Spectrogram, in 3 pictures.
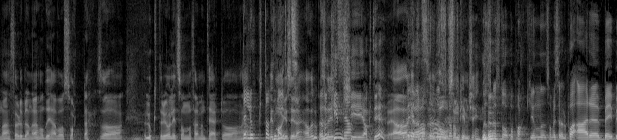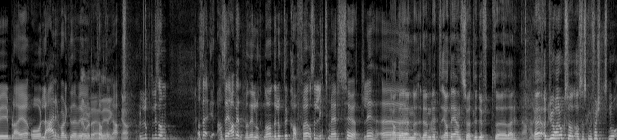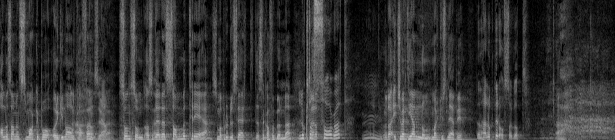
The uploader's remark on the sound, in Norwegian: Sesongavslutning med P3morgens Julefrokost live fra Cafeteateret på Grønland.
